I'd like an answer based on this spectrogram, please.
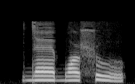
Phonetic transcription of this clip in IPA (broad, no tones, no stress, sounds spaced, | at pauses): d ɛ b ɔ ʂ u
